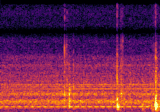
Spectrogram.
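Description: Steady low hiss with a faint steady hum, broken by a few light clicks in the second half, the sharpest just before the end as the clamp meter is moved in the hand.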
